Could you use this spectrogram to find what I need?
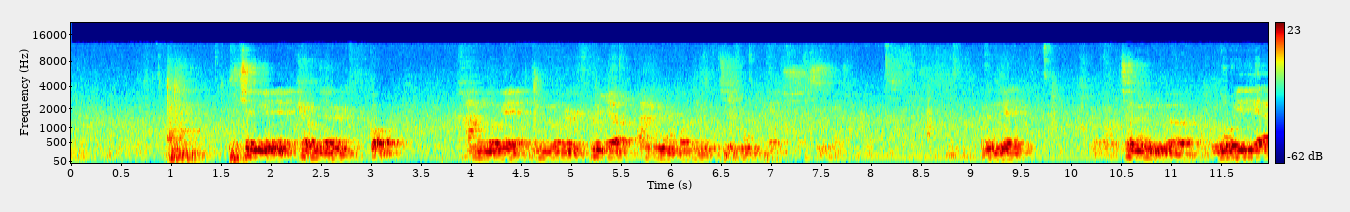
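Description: An elderly man speaks calmly into a microphone, heard through a loudspeaker in an echoing hall.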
